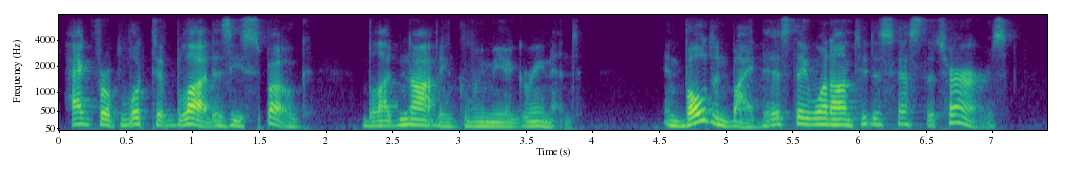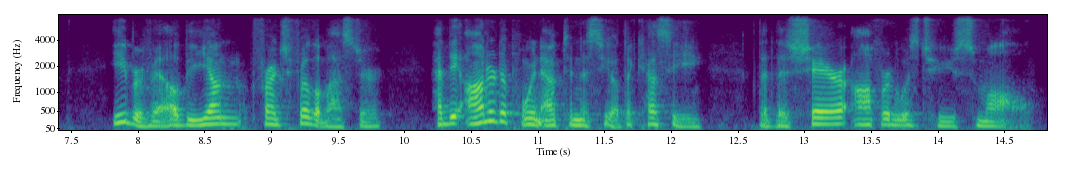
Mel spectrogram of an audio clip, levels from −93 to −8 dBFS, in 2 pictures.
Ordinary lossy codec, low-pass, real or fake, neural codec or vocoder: Opus, 32 kbps; 7.2 kHz; fake; codec, 24 kHz, 0.9 kbps, WavTokenizer, small release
